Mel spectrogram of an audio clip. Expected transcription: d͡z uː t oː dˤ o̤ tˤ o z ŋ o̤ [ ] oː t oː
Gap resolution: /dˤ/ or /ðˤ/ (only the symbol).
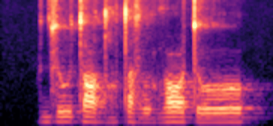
ðˤ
